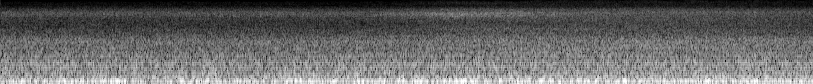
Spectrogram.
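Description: Steady noise of a car's idling engine and air-conditioning blower, heard inside the cabin.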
